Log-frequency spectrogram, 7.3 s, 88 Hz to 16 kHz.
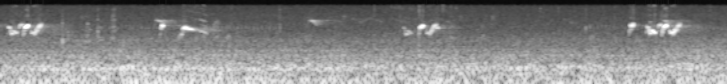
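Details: Red-whiskered bulbul, a trapping session with a decoy bird, giving short bright phrases of whistled, warbling notes in bursts near 0, 1.7, 4.2 and 6.5 seconds over a steady low rural background hum.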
